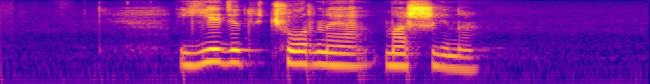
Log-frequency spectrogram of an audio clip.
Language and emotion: Russian, neutral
